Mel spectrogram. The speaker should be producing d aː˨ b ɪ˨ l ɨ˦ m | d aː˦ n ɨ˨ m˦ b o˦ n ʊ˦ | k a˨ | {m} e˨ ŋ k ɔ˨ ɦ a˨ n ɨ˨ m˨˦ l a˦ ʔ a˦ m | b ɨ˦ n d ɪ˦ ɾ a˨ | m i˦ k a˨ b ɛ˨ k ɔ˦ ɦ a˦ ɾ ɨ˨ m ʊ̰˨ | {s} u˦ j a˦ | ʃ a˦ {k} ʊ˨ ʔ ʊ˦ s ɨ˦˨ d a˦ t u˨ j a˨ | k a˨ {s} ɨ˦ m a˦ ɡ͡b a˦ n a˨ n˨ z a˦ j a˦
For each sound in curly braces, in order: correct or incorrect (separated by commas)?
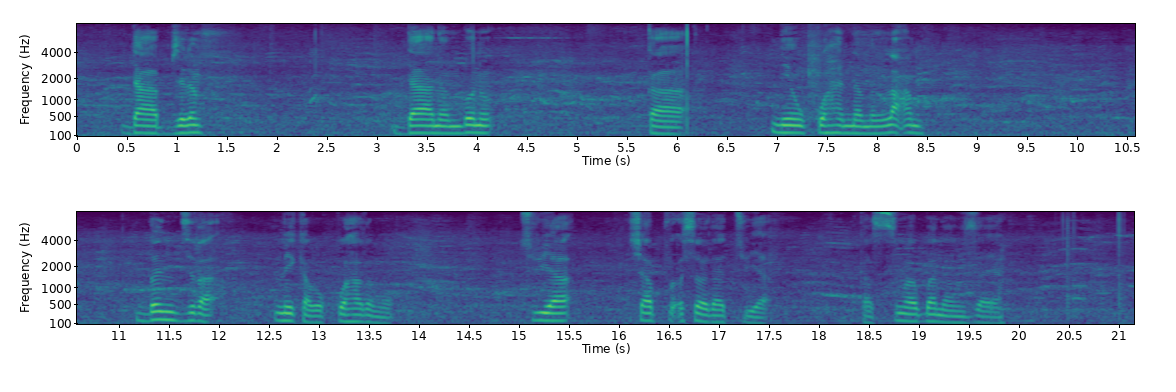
incorrect, incorrect, incorrect, correct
